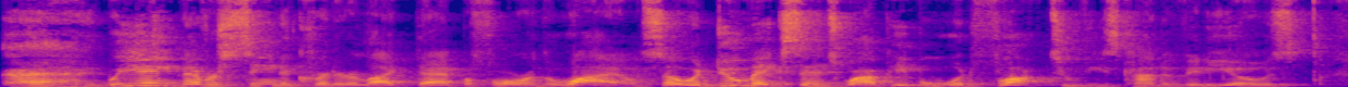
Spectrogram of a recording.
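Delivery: normal talking voice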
